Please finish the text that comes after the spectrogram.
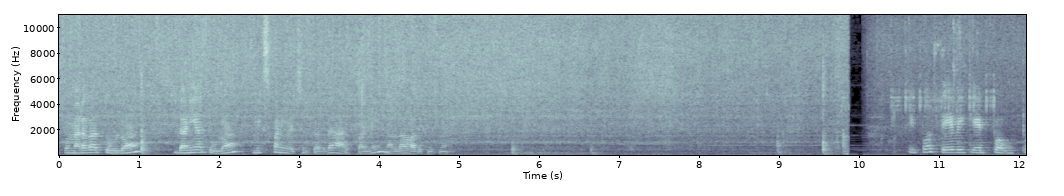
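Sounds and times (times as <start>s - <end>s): masala sizzling in oil: 0.0s - 12.0s
spoon knocking against pan: 8.9s - 9.9s.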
